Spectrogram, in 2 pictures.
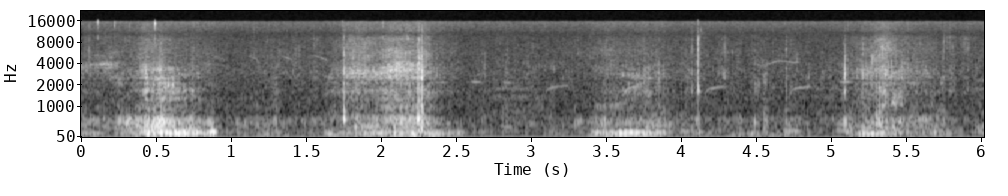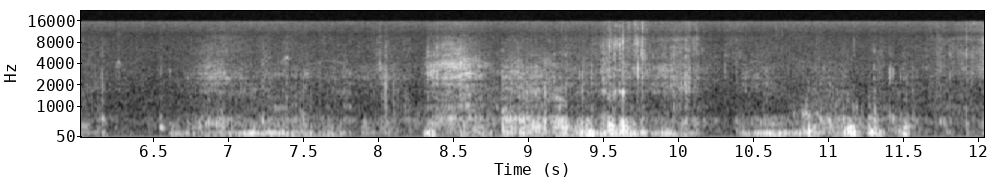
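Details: A pride of six lions on Kwandwe Private Game Reserve, Eastern Cape, South Africa, feeding on a warthog they killed in the morning, recorded by phone; deep rumbling growls and snarls come in repeated bursts, with quieter gaps between.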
